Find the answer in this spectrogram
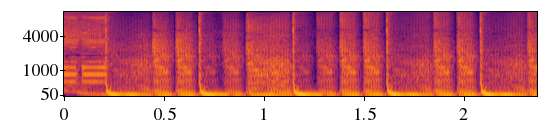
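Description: Dirty Dutch house music in a DJ mix: a synth line sweeps down in pitch and the full beat drops in just after the start. It runs as a steady kick drum about twice a second under bright synth stabs.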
